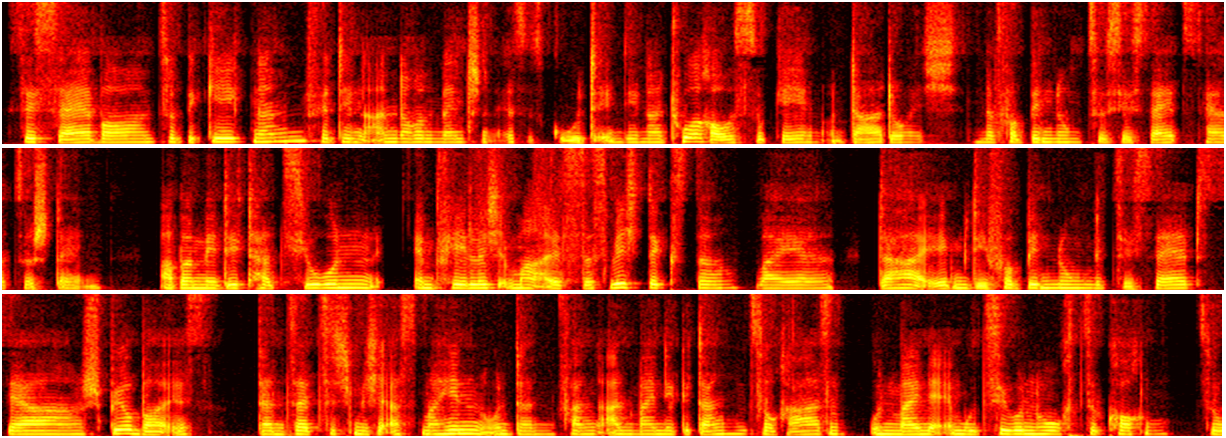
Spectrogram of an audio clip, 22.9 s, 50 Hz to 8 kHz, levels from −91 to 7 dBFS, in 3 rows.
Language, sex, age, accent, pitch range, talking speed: German, female, 30-49, German, 180-195 Hz, 160 wpm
